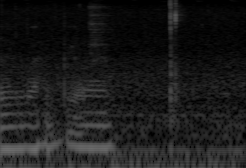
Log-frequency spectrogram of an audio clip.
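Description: Two quiet, drawn-out hesitation sounds from a man's voice, then a single sharp click of a computer mouse button near the end.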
